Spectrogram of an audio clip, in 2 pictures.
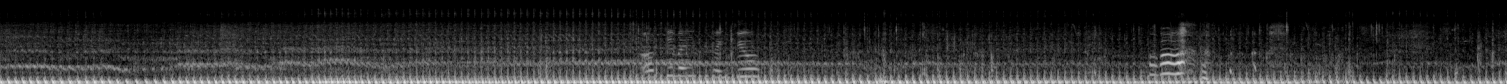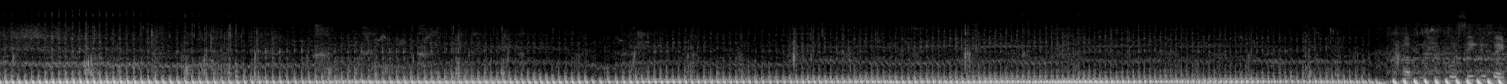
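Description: Royal Enfield motorcycle engine running with a steady, even beat as the bike pulls away and climbs a short, steep gravel slope, growing a little fainter as it moves off. A couple of brief voice-like calls rise over it partway through.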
